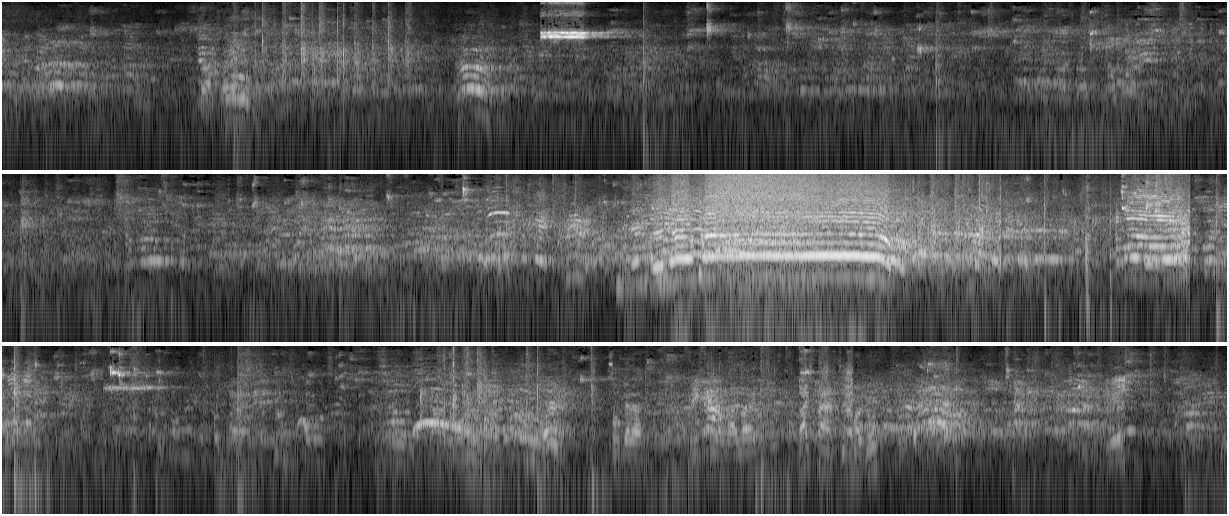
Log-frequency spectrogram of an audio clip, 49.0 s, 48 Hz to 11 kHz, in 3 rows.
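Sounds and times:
voices echoing: 0:00.0 - 0:26.2, 0:28.1 - 0:49.0
loud sustained shout: 0:25.0 - 0:28.7.

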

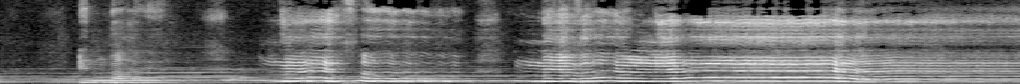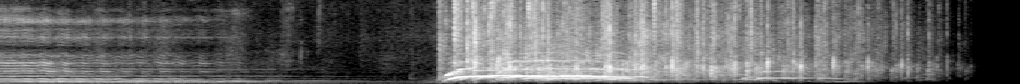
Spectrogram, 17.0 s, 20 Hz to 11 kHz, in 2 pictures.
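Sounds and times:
audience whooping cheers: 0:12.1 - 0:16.6
audience applause: 0:12.1 - 0:16.7.

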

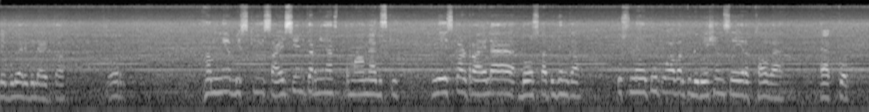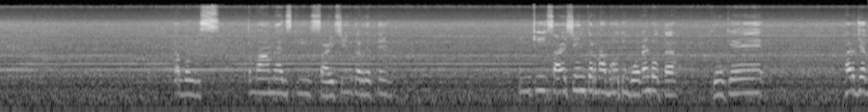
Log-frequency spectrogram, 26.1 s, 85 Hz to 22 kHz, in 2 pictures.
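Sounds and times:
fan running with faint hum: 0:00.0 - 0:26.0.

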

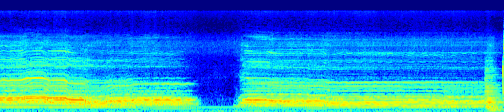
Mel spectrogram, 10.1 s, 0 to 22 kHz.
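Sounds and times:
vocal chorus humming chords: 0:00.0 - 0:10.0.

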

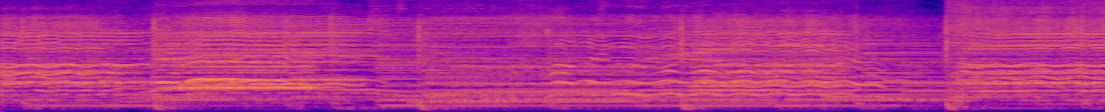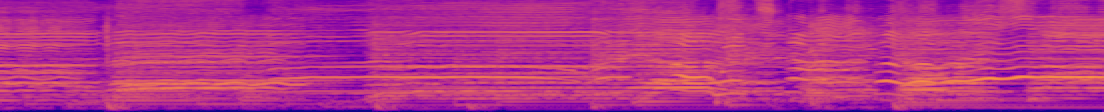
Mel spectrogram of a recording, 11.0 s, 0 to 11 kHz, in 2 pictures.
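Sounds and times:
gospel choir singing: 0:00.0 - 0:11.0.

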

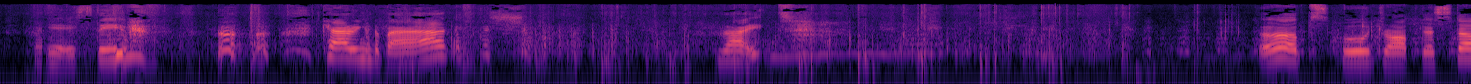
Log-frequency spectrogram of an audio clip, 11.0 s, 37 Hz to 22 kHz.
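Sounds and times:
footsteps on gravel: 0:00.2 - 0:09.2.

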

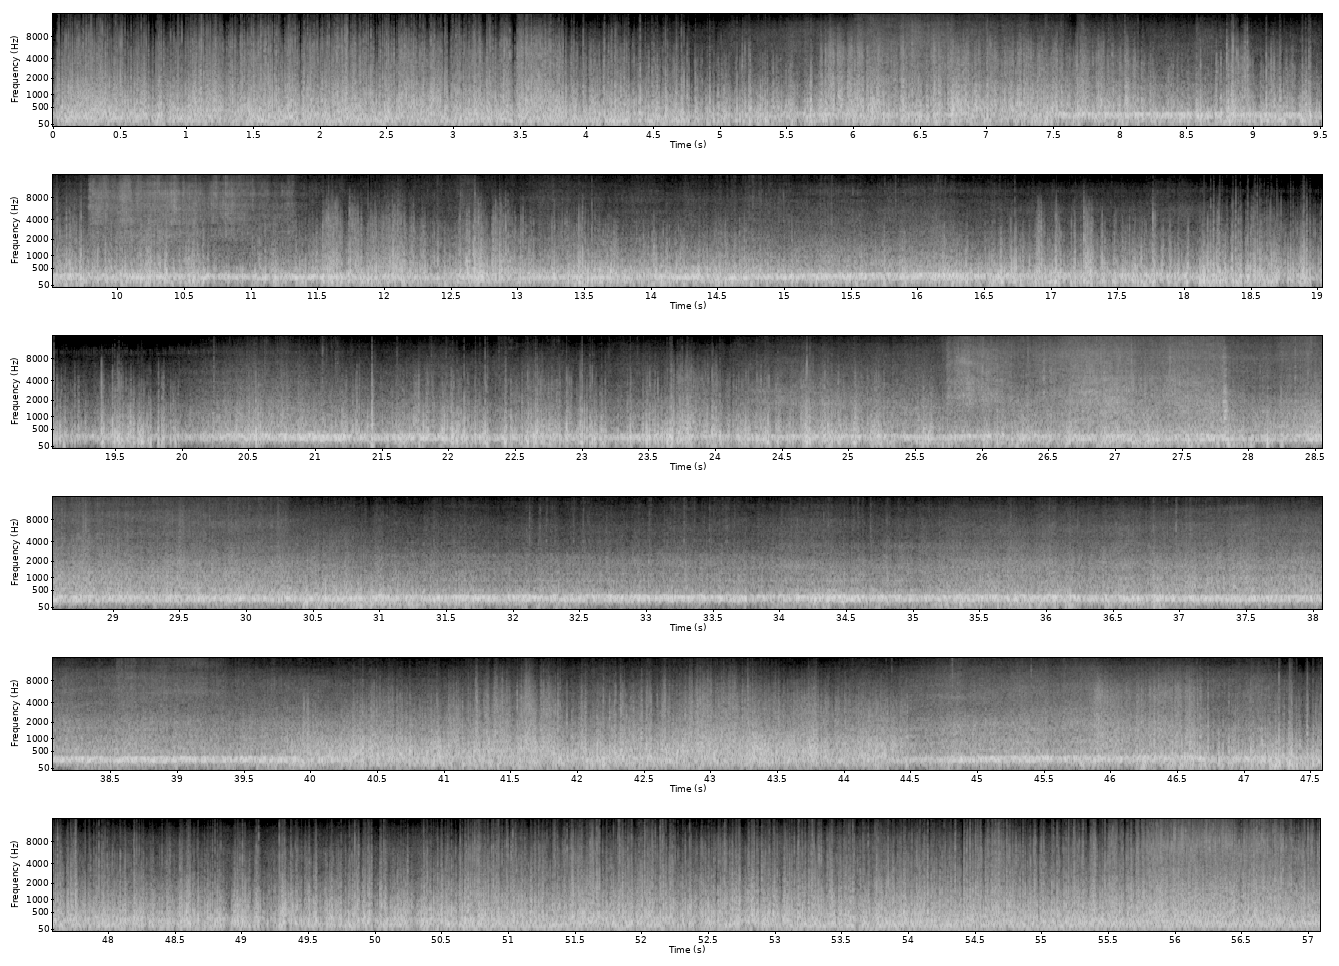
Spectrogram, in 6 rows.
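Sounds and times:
longboard wheels rolling on asphalt: 0:00.0 - 0:57.0
wind rushing over microphone: 0:00.0 - 0:57.0.

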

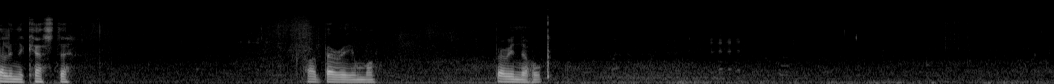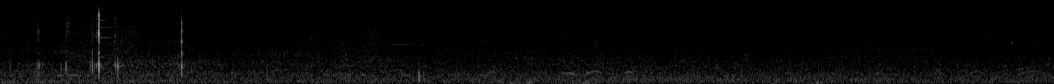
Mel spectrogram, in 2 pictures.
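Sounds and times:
light wind: 0:00.0 - 0:21.0.

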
